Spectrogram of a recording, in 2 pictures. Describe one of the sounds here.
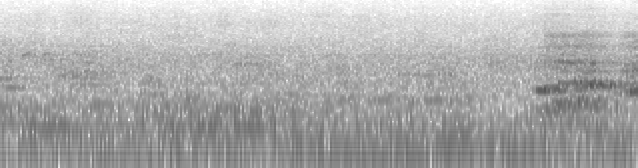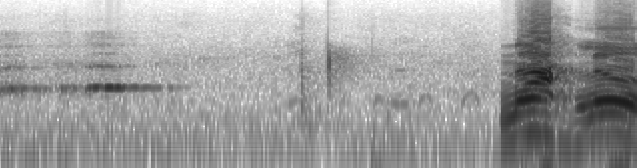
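Billiard balls click together on a table.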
